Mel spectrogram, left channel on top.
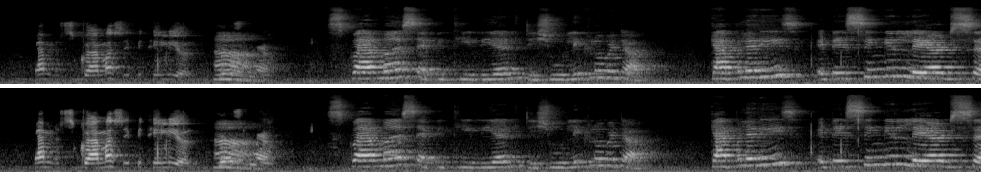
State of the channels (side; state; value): both; normal; correlation 0.38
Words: Ma'am squamous epithelial. हाँ, स्क्वैमस एपिथेलियल टिश्यू लिख लो बेटा. Capillaries it is single layered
